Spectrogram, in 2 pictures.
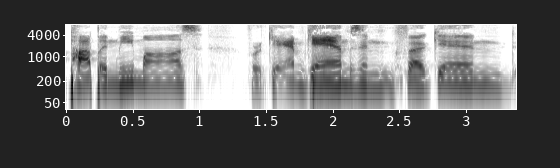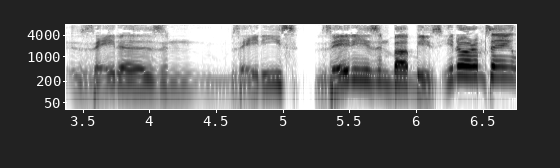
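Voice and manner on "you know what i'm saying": excited outburst. Real, not acted. Ranting about grandparents dying.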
